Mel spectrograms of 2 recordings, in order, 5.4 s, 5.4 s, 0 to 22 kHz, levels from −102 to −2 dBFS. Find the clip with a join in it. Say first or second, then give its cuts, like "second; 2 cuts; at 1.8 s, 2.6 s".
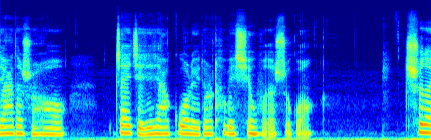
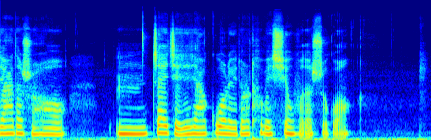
first; 1 cut; at 1.4 s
